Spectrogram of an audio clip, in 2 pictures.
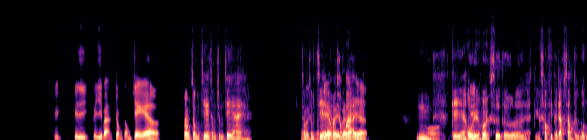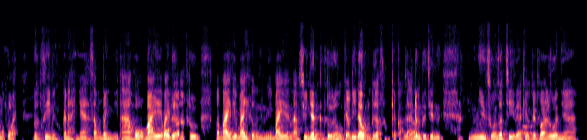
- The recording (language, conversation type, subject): Vietnamese, unstructured, Bạn có ước mơ nào chưa từng nói với ai không?
- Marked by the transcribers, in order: tapping; other background noise; laugh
